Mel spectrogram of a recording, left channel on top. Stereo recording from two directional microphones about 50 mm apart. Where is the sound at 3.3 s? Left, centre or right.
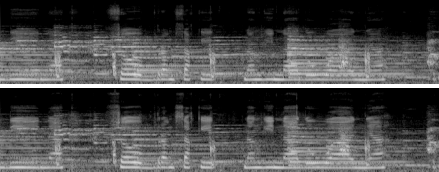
Right.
